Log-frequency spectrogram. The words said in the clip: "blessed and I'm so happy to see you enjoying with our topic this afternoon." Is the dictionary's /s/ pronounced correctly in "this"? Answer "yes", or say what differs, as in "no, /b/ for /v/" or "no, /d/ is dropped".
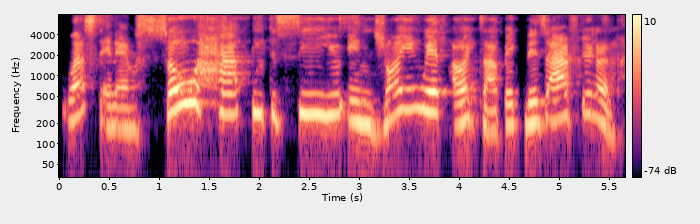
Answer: yes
